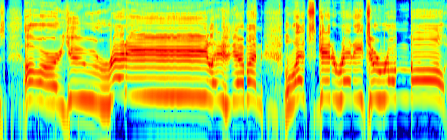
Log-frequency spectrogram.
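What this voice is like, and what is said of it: Booming boxing announcer voice. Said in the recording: “in your best Michael Buffer voice, the guy that always leads off the boxing matches”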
